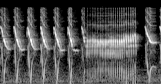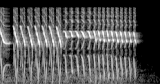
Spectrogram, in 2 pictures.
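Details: Song of a canary used to goad a quiet canary into singing: a series of sharp descending chips, a buzzy rolling trill, then accelerating chips merging into a fast high trill before stopping.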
